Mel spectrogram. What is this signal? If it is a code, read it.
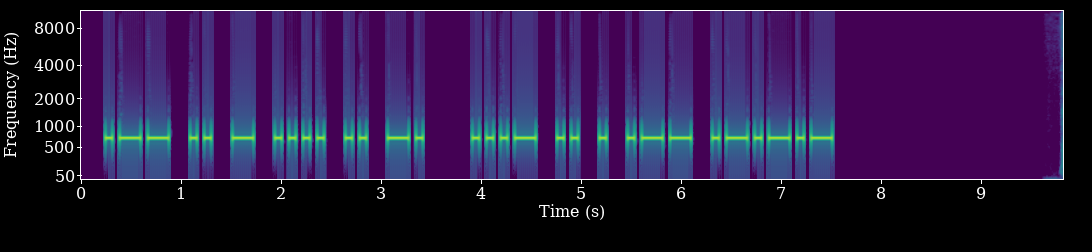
Morse code, heard as a keyed tone, about 17 wpm, 700 Hz. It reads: WITHIN VIEW.
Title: Sentences from Top 1000 Words - Review Part 6 - 17wpm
